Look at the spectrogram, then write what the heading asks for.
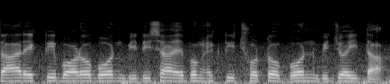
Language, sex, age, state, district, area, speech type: Bengali, male, 18-30, West Bengal, Paschim Medinipur, rural, read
